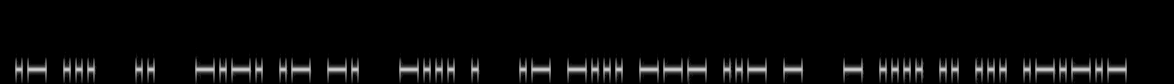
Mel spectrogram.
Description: Morse code, heard as a keyed tone, about 20 wpm, 700 Hz. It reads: AS I CAN BE ABOUT THIS.
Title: Sentences with 9-Word Phrases - 20wpm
